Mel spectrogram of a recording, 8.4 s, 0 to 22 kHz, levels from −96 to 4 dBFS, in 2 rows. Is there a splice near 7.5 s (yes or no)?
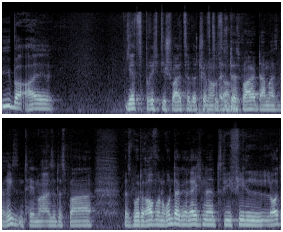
yes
